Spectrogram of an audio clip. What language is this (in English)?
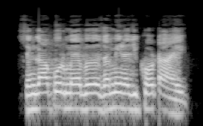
Sindhi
